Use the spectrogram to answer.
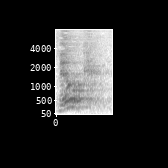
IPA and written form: mɪlk (milk)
